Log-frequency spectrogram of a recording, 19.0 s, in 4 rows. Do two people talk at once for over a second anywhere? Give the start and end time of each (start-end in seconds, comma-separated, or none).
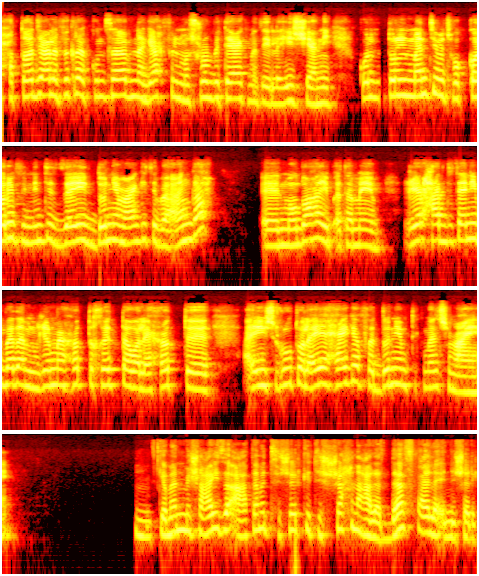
none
